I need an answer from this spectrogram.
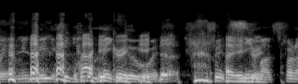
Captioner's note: laughing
